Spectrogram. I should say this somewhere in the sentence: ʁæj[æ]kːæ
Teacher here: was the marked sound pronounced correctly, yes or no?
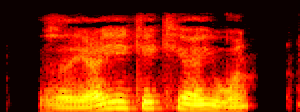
yes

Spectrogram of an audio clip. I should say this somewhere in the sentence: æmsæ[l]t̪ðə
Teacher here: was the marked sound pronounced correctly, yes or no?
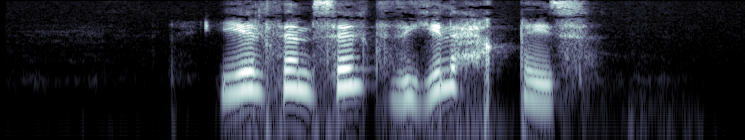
yes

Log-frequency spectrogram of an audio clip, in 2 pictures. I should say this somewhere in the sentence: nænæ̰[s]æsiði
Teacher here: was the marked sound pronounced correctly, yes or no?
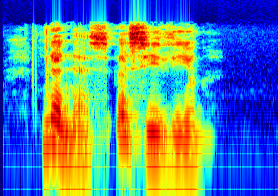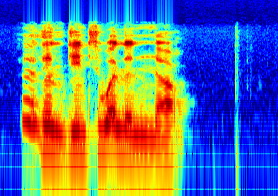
yes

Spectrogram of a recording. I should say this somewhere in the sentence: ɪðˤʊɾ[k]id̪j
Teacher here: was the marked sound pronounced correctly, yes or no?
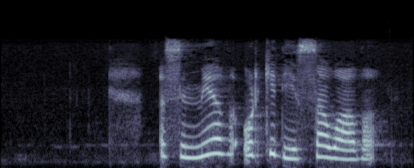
yes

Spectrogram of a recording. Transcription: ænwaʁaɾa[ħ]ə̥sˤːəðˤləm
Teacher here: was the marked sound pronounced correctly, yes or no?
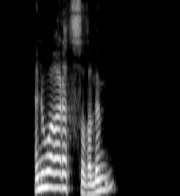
no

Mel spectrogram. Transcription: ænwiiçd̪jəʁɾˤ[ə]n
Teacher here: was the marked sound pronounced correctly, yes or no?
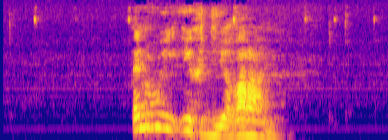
no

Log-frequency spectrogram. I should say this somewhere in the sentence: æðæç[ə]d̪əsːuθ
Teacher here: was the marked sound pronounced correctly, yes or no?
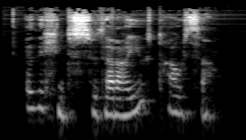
yes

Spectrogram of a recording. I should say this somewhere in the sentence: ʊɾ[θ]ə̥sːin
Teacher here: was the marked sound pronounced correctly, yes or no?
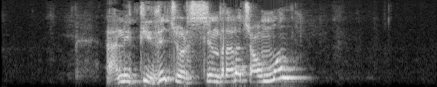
yes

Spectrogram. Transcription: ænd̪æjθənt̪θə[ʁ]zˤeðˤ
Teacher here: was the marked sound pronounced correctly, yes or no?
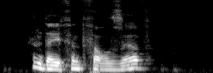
yes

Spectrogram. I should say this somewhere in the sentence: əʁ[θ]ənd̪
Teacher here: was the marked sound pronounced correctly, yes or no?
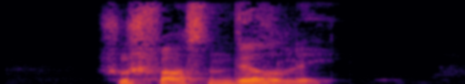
no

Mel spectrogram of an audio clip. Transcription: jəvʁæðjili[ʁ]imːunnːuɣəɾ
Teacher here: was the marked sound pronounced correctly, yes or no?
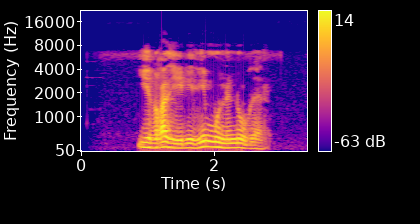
no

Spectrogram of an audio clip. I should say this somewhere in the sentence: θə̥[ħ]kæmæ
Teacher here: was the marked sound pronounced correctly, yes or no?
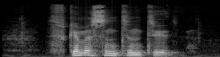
no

